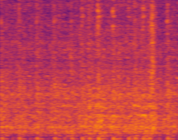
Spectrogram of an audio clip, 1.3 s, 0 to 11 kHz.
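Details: 1985 Yamaha Virago XV700 after fitting a voltage stabilizer to the ignition feed: steady, even V-twin idle with regular low pulses, about eight a second, no grinding or clatter from the starter; normal, healthy idle.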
